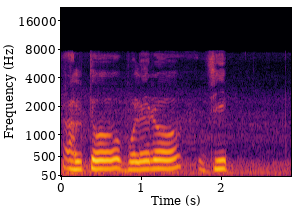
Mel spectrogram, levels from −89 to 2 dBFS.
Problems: low volume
